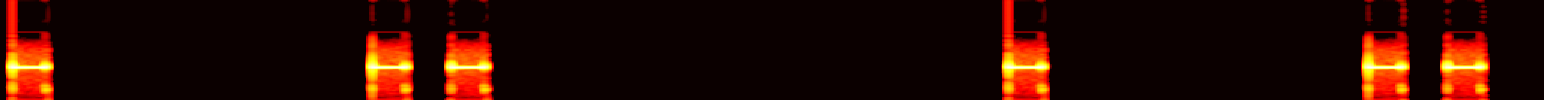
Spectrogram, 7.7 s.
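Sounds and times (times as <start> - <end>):
buzzer: 0.0 - 0.3, 1.9 - 2.5, 6.9 - 7.5.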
